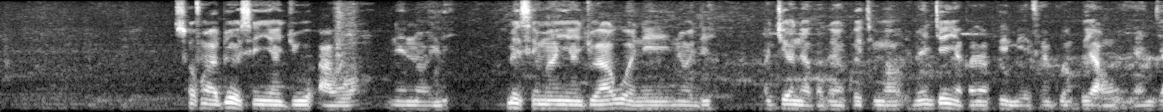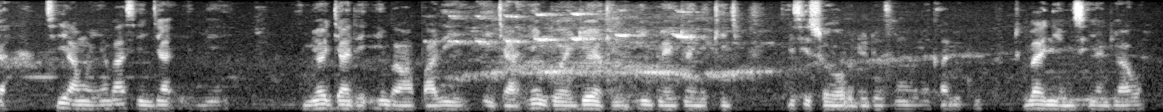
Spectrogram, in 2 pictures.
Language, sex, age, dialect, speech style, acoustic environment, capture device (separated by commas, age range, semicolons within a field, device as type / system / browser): Yoruba, male, 35-44, Nigeria - Lagos Yoruba, happy; anxious; excited, people talking; music; traffic, mobile / Android / Chrome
